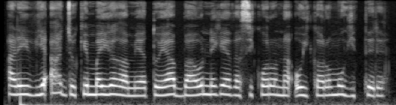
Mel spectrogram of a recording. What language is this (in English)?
Kikuyu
